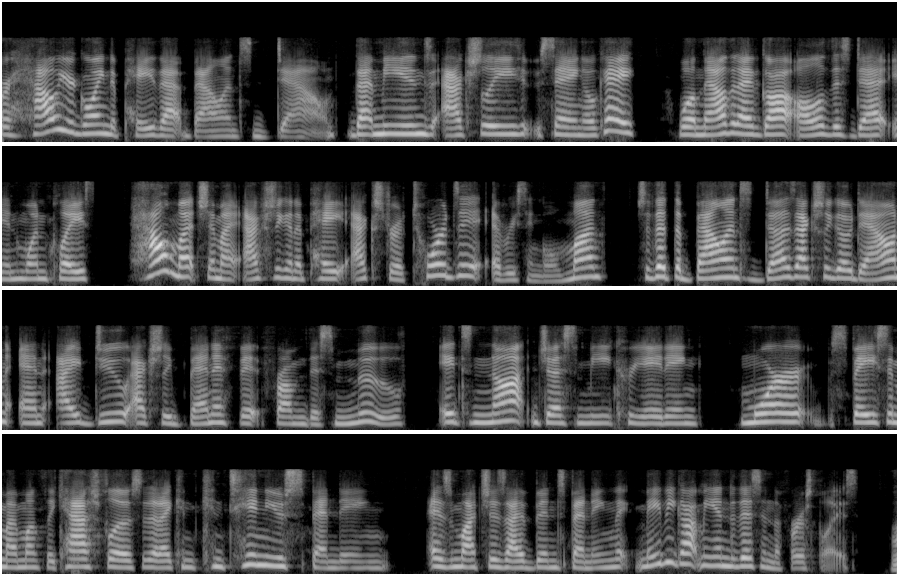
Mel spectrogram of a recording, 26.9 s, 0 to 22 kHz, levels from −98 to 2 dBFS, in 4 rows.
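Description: No technical faults can be heard anywhere in this speech recording.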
